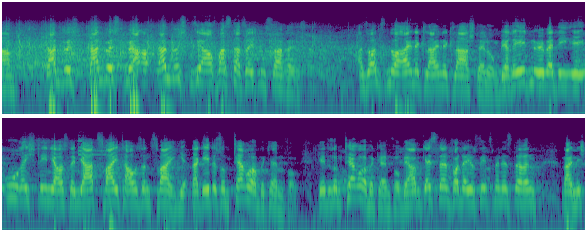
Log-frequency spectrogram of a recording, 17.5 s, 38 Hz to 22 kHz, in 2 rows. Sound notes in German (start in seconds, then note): 2.9 Beifall bei der FDP und der SPD - Unruhe - Glockenzeichen der Vizepräsidentin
